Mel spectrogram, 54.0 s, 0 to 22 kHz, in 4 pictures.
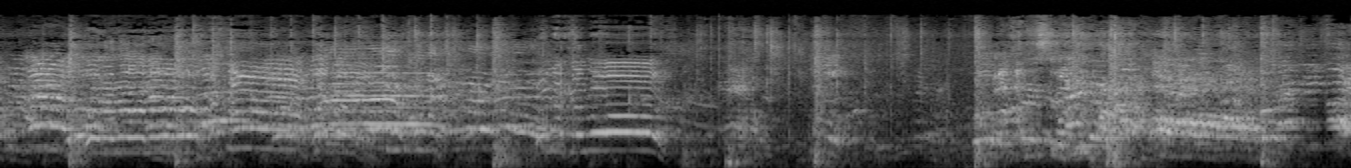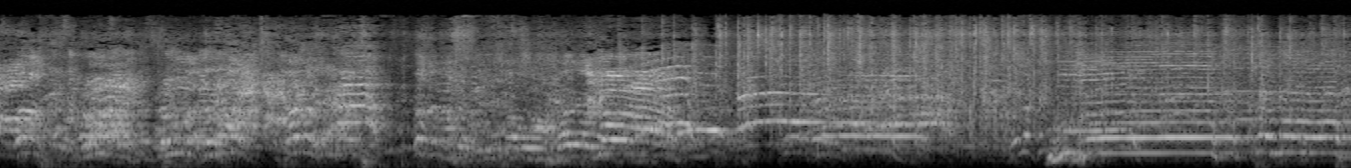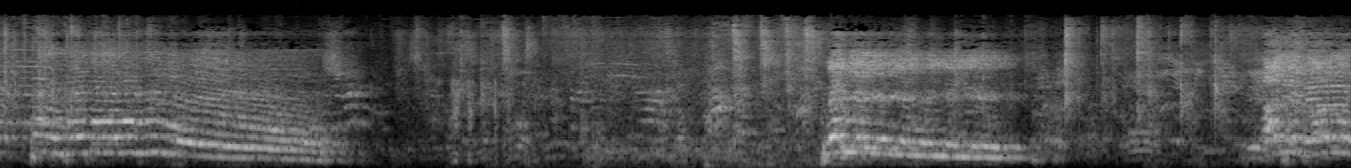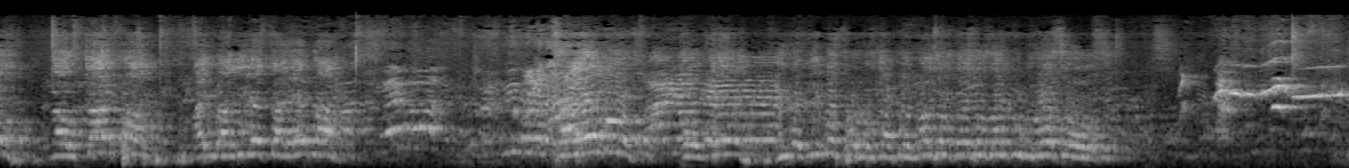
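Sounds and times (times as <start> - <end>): spectators whistling: 52.6 - 54.0.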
